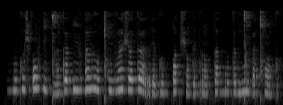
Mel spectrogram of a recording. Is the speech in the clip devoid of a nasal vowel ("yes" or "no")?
no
